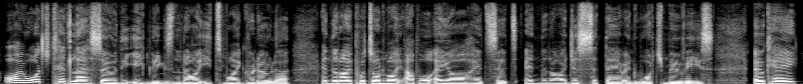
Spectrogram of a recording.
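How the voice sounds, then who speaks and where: A smug tech snob with a put-on British accent drawls on about his superior gadgets, as a man puts him on. The voice sits a little above the speaker's own pitch and sounds dry and close. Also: darkish tone, clean tone, no echo, natural voice. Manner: smug, drawn-out, preachy. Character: snooty Apple-loving male tech snob.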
